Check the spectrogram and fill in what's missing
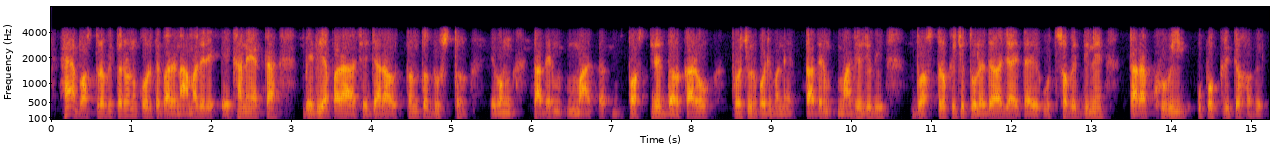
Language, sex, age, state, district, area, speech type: Bengali, male, 60+, West Bengal, Purulia, rural, conversation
